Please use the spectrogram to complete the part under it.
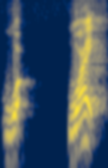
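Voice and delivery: ordinary talk

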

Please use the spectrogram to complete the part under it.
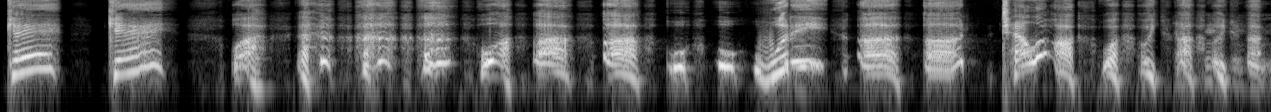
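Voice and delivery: high, stammering giggly babble; giddy confused Jandro. Retold or imitated. Penn imitates the magician Jandro, baffled and giggling, high stammer. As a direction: babble like a flustered twelve-year-old giggling. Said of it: "he's out of his mind".

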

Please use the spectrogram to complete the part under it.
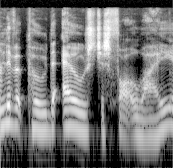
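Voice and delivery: imitated Liverpool accent, dropped L's. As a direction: mimic a dialect coach in Liverpool accent. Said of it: "the dialect coach goes through the U K".

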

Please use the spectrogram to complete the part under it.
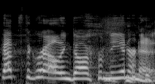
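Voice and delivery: mock fan. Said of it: "everyone would be like".

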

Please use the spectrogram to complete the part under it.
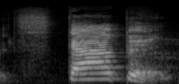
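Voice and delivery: put-on high, shrill old lady shriek in court; crazy old lady voice. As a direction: snap it like a cranky old woman. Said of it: "with a crazy old lady voice".

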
